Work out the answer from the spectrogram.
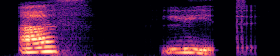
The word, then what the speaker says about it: athlete: So while it's written as THL, you might pronounce it closer to athlete. So it's broken down in different syllables.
